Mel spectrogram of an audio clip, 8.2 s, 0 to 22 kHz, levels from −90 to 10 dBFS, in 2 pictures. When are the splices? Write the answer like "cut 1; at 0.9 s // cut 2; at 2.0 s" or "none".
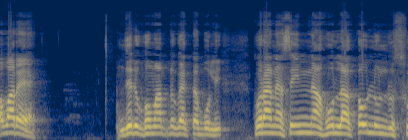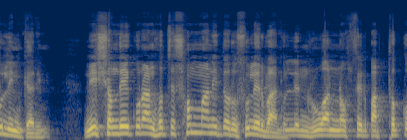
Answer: cut 1; at 7.2 s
